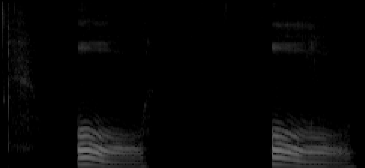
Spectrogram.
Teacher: The sound feels like it's traveling freely. However, for a dark L, the back of the tongue is raised a little. It's not touching anything, but it's just raised in the back of the mouth.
